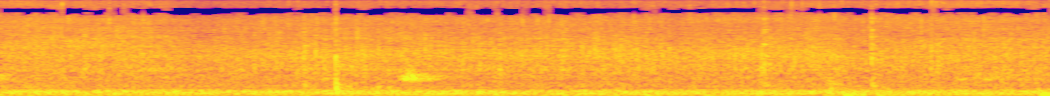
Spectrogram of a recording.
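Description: Rice noodles and vegetables sizzling in a frying pan as they are stir-fried, with a few light scrapes of a plastic spatula. A steady low hum runs underneath.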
